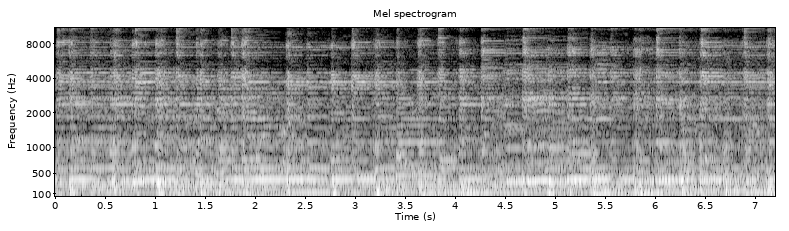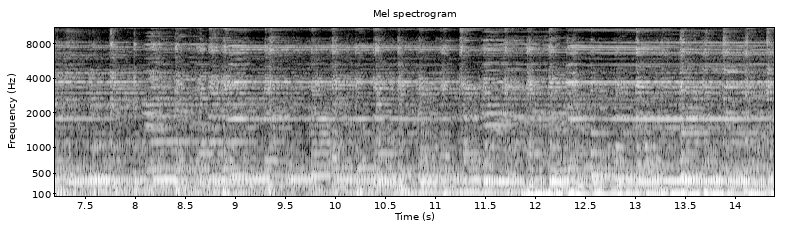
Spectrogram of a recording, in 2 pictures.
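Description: Live acoustic band playing an instrumental break: strummed acoustic guitars over a bass line, with a harmonica played into the vocal microphone carrying the melody.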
